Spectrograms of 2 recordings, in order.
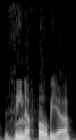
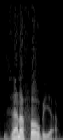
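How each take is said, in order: First: The first vowel is a long E. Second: The first vowel is a short E. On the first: The speaker calls it wrong. "with a long E" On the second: The speaker calls it right. "Pronounce these words with a short E"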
